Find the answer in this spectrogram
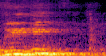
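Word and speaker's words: breathing: पहला बात पता है, इसको ब्रीथिंग नहीं बोलते, इसको जानते हो क्या बोलते हैं, जैसे तुम लोग पढ़े हो, इसको बहुत कोई ब्रीथिंग, ठीक है, रियली में इसको ब्रीदिंग दो प्रोनाउंसिएशन इसका ब्रीदिंग, ठीक है, हेलो, ब्रीदिंग।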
